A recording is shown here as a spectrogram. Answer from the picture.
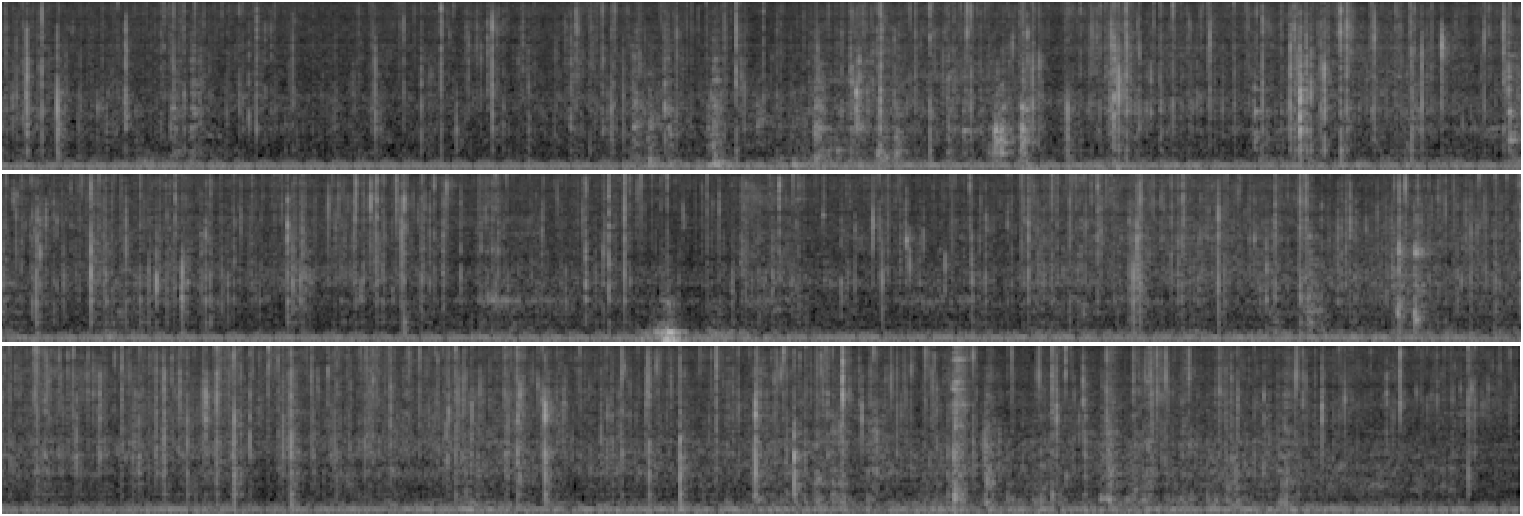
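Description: Salmon skin frying in hot oil in a stainless steel pan: a steady sizzle thick with small crackles and pops as the skins brown and crisp. A low steady hum sits underneath, and a single dull knock comes about halfway through.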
